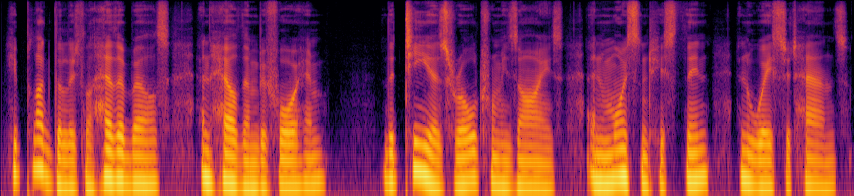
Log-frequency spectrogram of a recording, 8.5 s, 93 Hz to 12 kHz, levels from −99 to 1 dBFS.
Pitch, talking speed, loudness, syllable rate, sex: 120 Hz, 170 wpm, -19 LUFS, 4.7 syllables/s, male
